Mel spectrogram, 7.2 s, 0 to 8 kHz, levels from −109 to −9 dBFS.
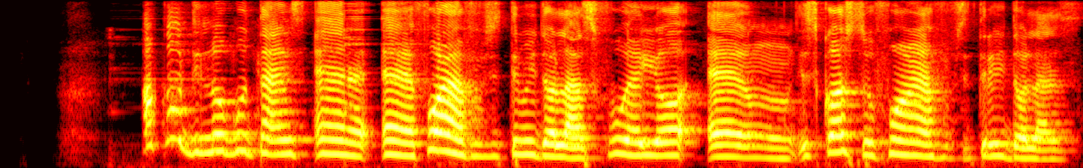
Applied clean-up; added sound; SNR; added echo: neural mask model DeepFilterNet 3.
